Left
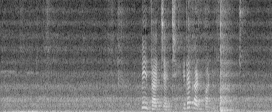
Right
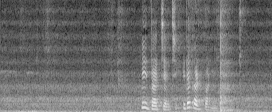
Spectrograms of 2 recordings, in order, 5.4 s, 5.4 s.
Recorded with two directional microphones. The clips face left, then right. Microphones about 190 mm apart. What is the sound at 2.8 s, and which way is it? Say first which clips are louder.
A woman's voice: right 6 dB; 40° right (ahead or behind).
